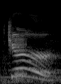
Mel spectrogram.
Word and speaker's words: Tyr: So, Tyr is spelled T-Y-R. For Yeah. Is everyone it? to know, yes. Yeah. Like her. Tur.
